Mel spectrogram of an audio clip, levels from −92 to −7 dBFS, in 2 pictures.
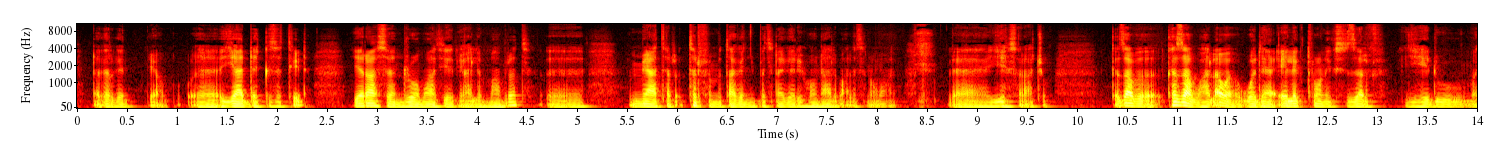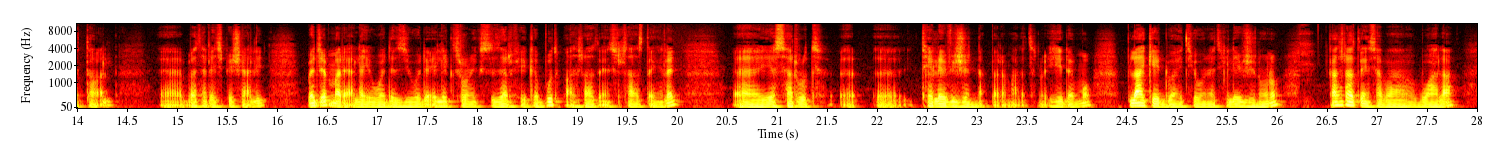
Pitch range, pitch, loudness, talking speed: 80-95 Hz, 85 Hz, -25 LUFS, 105 wpm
